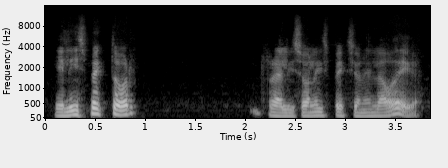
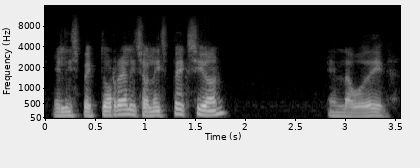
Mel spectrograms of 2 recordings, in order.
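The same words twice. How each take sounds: First: There is a pause near the start. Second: There is a pause after inspección. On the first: "si la pusiera aquí al principio" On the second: "Vuelvo a leerla con la pausa"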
